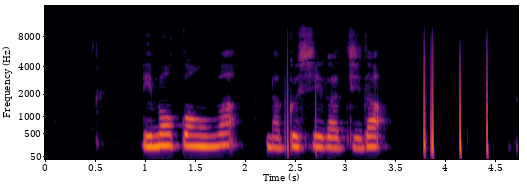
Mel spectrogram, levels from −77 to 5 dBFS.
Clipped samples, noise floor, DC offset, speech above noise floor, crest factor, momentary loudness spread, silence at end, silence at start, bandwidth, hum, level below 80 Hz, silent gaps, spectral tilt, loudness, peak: under 0.1%; -62 dBFS; under 0.1%; 37 dB; 18 dB; 14 LU; 0.85 s; 1 s; 10 kHz; none; -66 dBFS; none; -6 dB/octave; -27 LUFS; -10 dBFS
